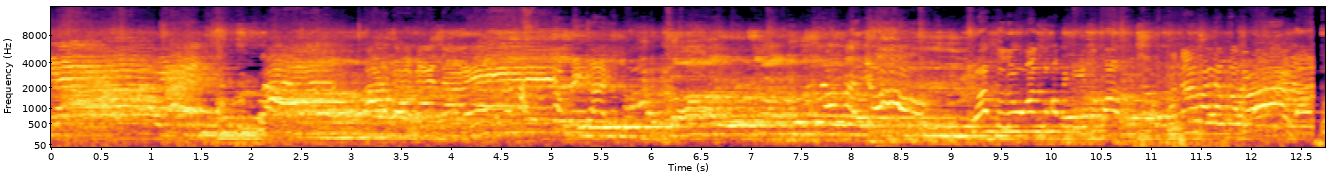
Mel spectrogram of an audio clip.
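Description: Schoolchildren sing a song together in a school, a loud and dense chorus of young voices that carries on steadily throughout, with some shouting mixed in.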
